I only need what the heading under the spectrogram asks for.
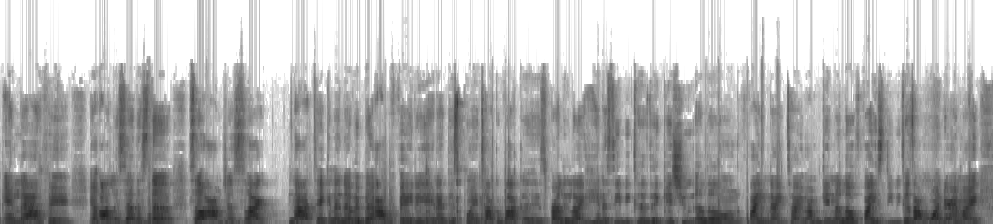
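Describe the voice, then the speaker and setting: Young woman doing a storytime, lively and cussing a lot, crisp bright voice, bit of faint noise behind. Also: fairly high pitch, a little fast, few pauses. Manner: animated, profane, chatty, addresses listeners as y'all. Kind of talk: casual storytime.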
